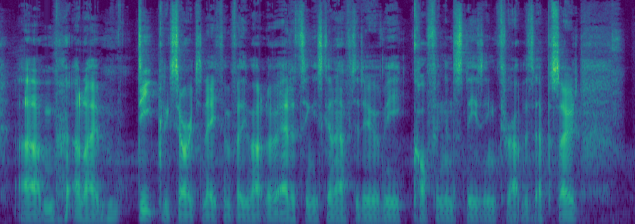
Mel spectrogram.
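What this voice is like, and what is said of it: Congested, cold-affected voice. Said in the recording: “Apologies for the state of my voice. I've got a cold.”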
